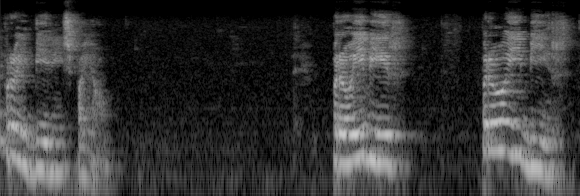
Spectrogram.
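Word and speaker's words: prohibir: A gente lê igualzinho. O que vai mudar? É que vai aparecer um H aí depois do O. É assim que a gente vai escrever. P-R-O-H e aí igualzinho ao português.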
